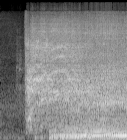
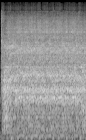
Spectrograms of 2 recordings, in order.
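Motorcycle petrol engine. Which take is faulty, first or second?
second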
